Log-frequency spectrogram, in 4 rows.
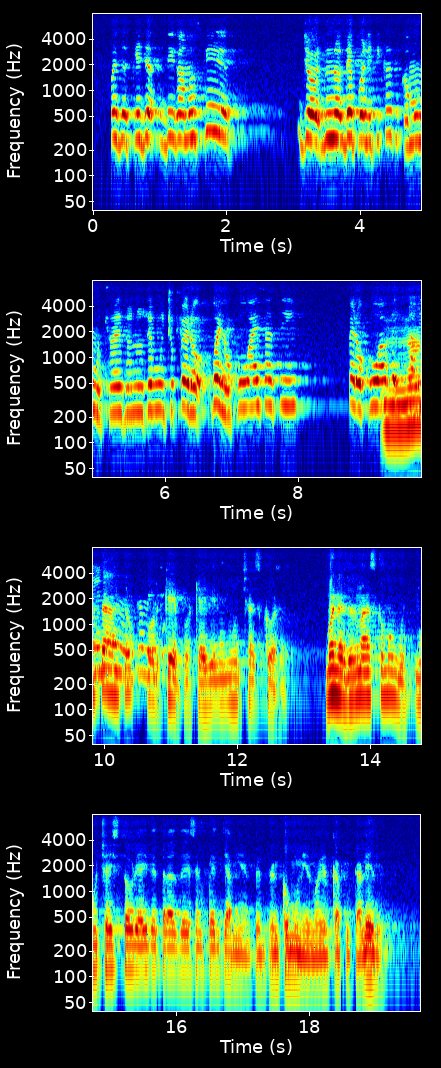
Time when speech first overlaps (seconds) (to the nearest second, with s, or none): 9 s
